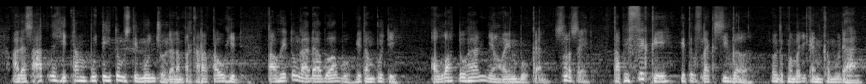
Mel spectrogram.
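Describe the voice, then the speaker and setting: Rapid, animated preacher man. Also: fairly high pitch, background noise. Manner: animated, rhetorical questions, acts out quotes. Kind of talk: lively sermon to a live audience.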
